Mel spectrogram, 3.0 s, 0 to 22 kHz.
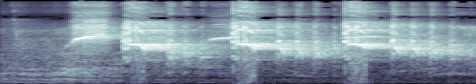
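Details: Black francolin, a Sindhi bird offered for sale, giving loud harsh grating calls in three bursts about every 0.8 seconds. Each phrase slurs downward with buzzy overtones, and faint murmuring sits underneath.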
